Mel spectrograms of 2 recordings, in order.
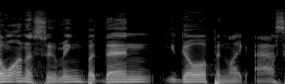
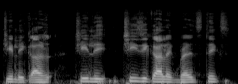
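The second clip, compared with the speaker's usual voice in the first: put-on Swedish accent; 3 semitones higher, 5 dB louder than usual. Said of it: "Was that a Swedish accent?".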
